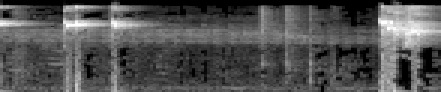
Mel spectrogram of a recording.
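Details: Lovebird in ngekek song, short sharp high chirps at the start, faint twittering in the middle, then a loud dense buzzy trill burst at the end.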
